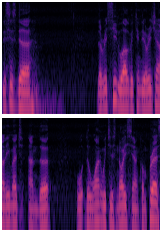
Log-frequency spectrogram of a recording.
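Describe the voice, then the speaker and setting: A man speaks in a dark, mellow tone. His pace is moderate. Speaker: conference speaker. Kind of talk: lecture. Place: hall. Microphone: headset.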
